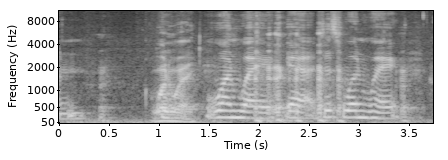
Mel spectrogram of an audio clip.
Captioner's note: laughter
